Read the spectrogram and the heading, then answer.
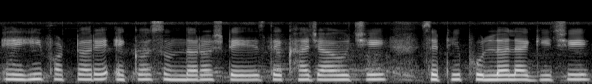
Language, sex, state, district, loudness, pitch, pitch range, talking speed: Odia, female, Odisha, Nuapada, -17 LUFS, 225 Hz, 215-230 Hz, 110 wpm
